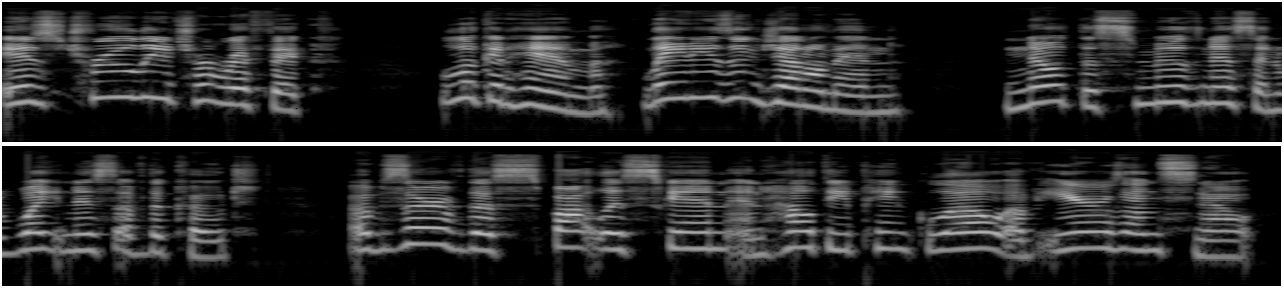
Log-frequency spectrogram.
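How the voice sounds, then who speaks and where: A pompous fairground loudspeaker announcer played by a woman reading a storybook, pitched high and booming. The delivery is grandly formal and declamatory, with every phrase proclaimed ceremoniously. The sound is close and dry. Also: slow, dry recording. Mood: boastful, grand.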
